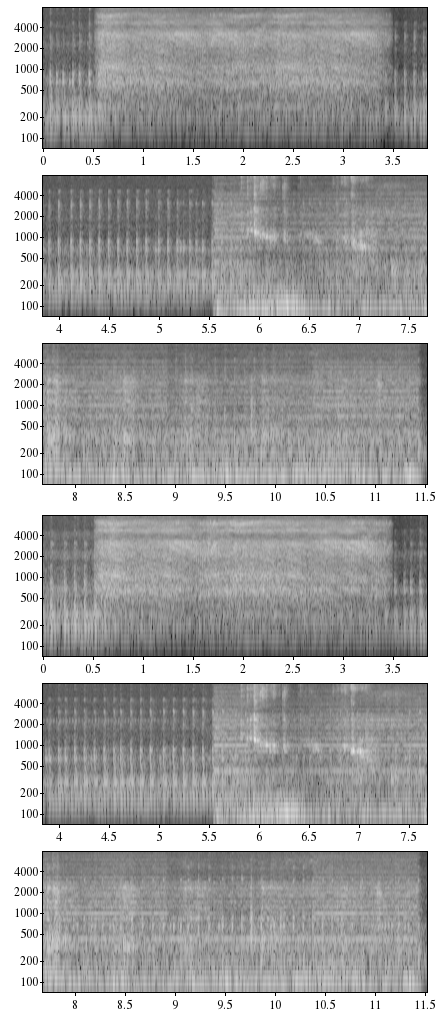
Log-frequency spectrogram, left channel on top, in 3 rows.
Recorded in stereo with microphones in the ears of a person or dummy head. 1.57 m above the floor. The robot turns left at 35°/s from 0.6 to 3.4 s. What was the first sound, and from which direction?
Chewing, 25° right (ahead or behind).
